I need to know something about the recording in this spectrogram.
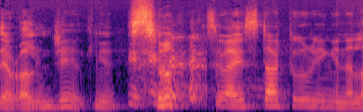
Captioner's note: laughter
